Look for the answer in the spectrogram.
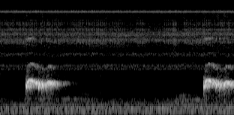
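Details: Local zebra dove kept as a lure bird: a cooing phrase that holds level and then fades, repeated after a gap of about three seconds over a steady low hum.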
